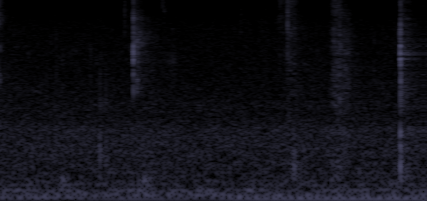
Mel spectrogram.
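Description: A young woman slurps and chews food quietly.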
